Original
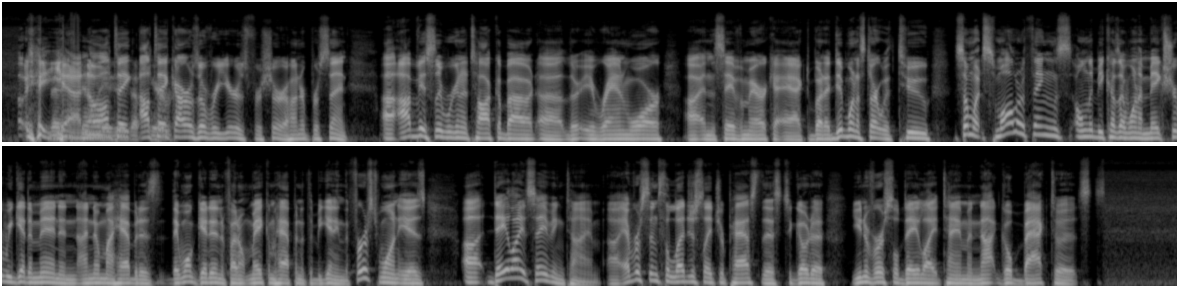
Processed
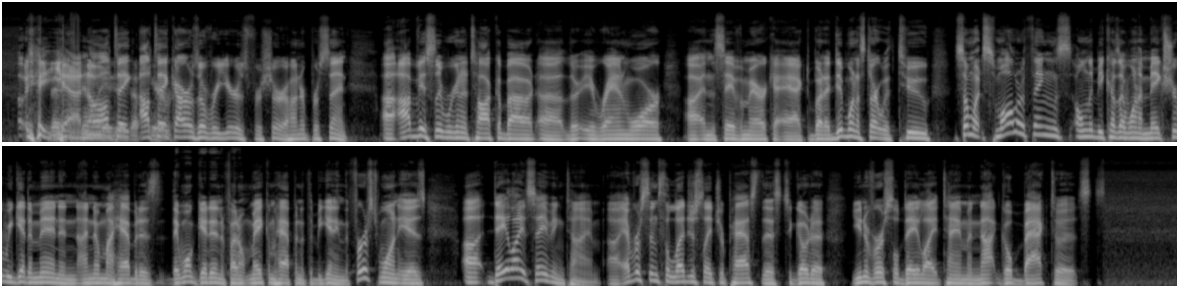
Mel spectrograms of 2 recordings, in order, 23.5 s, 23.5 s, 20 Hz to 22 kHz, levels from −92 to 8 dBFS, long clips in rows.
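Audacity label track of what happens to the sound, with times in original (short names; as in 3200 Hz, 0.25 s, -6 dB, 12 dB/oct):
13.490000	14.150000	decimation joined by straight lines rate divided by 2×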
